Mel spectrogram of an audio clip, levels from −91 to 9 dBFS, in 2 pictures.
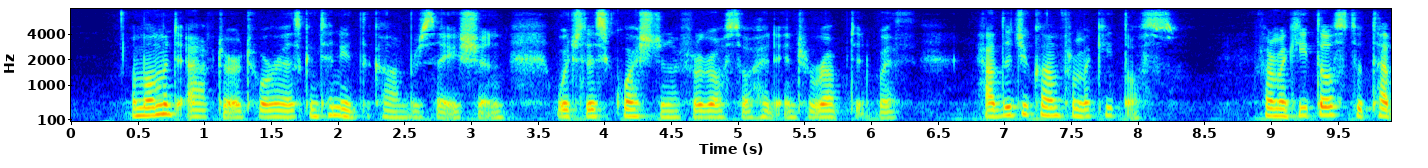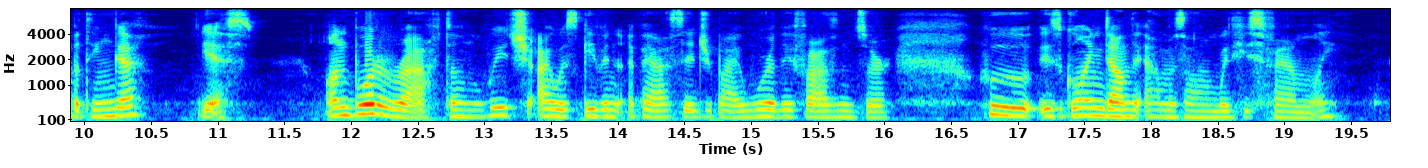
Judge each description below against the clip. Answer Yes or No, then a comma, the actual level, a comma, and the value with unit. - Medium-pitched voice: Yes, medium, 180 Hz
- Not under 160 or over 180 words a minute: No, average, 150 wpm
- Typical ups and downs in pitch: Yes, average, 3.2 semitones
